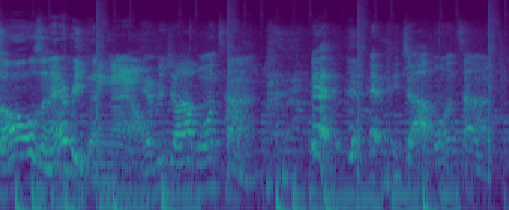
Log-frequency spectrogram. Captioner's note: laughs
